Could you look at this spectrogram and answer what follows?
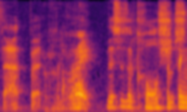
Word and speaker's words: Rrey: After you drink this beer, you're going to get E like bet. So Huh? it's like a eh. eh. Rrey. So it's rare.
